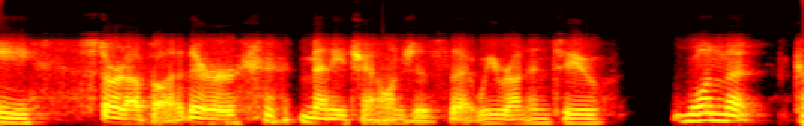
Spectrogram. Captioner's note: chuckles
